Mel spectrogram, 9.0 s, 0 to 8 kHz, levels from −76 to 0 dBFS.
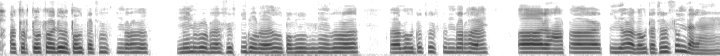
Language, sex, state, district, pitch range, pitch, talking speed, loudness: Hindi, female, Chhattisgarh, Balrampur, 215-230 Hz, 220 Hz, 60 wpm, -25 LUFS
